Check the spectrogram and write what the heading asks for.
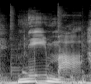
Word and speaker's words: Neymar: Da sind ja jetzt heute Abend alle Blicke auf einen gerichtet, nämlich Superstar Neymar.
